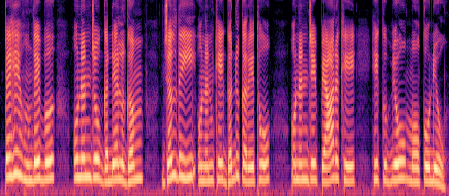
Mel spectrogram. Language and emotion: Sindhi, neutral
